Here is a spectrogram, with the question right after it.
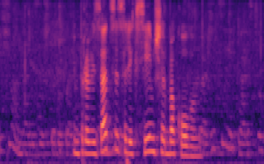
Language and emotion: Russian, neutral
